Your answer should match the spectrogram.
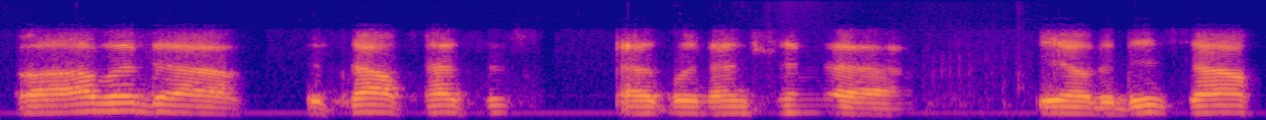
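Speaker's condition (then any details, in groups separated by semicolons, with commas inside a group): Muscular dystrophy; congenital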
